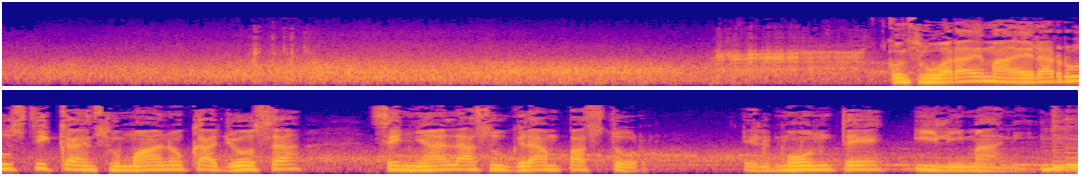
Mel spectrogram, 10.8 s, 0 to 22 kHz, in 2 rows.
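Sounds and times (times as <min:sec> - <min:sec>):
outdoor noise: 0:00.0 - 0:09.9
sheep bleating: 0:03.5 - 0:04.4
speech: 0:04.4 - 0:10.7.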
